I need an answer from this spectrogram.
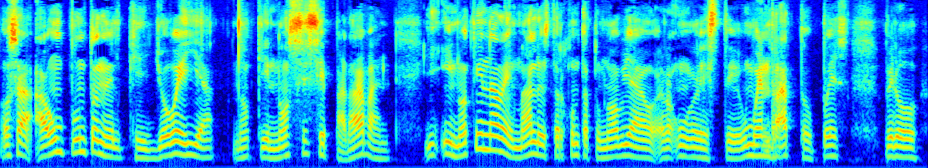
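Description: A man's voice: medium pitch, normal speed, darkish tone, no echo. A man telling a storytime vlog, indignant, tossing in "este" and checking in with "¿ok?". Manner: frequent "este" fillers and restarts.

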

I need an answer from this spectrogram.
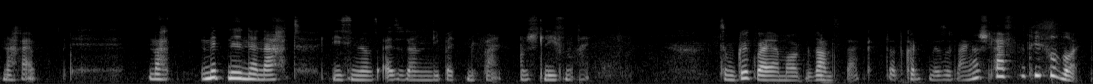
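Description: A woman with a slightly high voice tells a first-person story off the cuff. She speaks in a lively way, often restarting and correcting herself mid-sentence. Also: moderate pace.

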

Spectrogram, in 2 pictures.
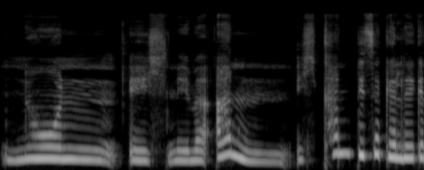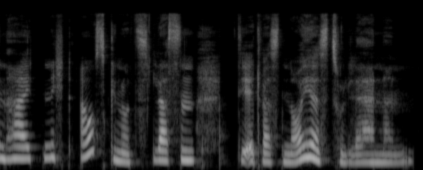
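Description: A woman voicing a bookish, bossy young woman in an audio drama reading, breathy and exclaiming. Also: on the high side, expressive, takes it slowly, a little mellow. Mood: hesitant.

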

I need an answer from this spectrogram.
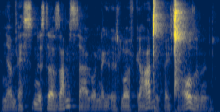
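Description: A young man co-hosting a podcast in casual chat, talking in a dry, grumbling deadpan. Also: low-pitched, a little fast, heavy background noise. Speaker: podcast co-host.

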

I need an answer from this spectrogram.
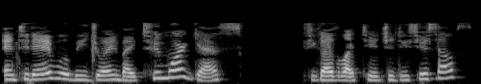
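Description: A woman in her twenties hosts a casual podcast at normal speed, her medium-pitched voice captured in a dry, dull lo-fi recording. She's chatty and opinionated and uses a lot of filler words.

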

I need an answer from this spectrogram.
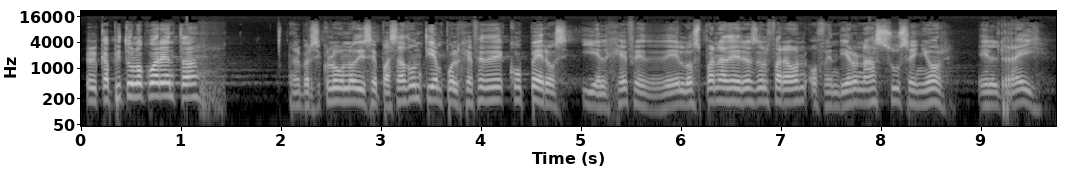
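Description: A man's voice: on the high side, moderate pace, clear, resonant tone. Man preaching in a reverberant hall. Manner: conversational, retells scripture with imagined dialogue. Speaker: guest preacher. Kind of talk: sermon.

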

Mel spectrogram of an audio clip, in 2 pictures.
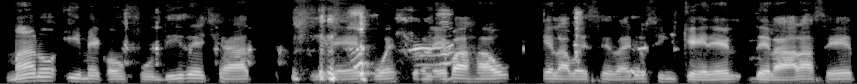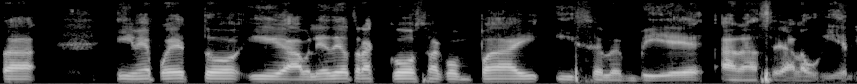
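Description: A man's voice: on the low side, moderate pace, clear, resonant tone, no echo. A man, co-hosting a casual chat and telling embarrassing stories with a laugh. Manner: animated storyteller, laughing through his stories.

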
